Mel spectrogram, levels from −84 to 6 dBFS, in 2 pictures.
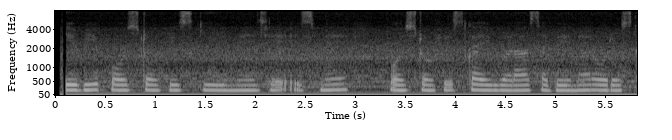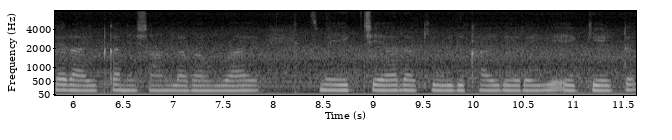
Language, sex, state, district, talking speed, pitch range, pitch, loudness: Hindi, female, Maharashtra, Sindhudurg, 180 wpm, 175-190 Hz, 180 Hz, -30 LUFS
